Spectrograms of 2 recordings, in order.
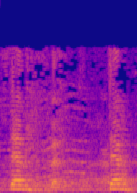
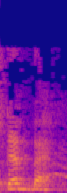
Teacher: بتجيب الحرف الباء بدون النفس · Shown in: first take · تب وبعدين بتجيب حرف باء تاني لانه مشدد. · Term: شدة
